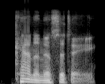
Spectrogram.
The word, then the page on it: canonicity: British English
